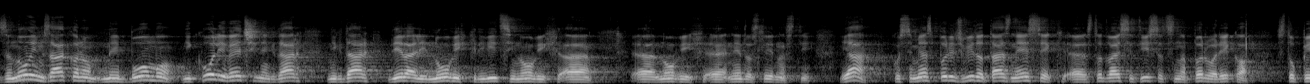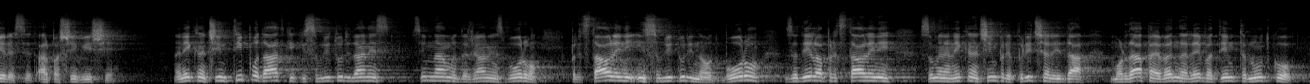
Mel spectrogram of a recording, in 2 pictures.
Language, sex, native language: Slovenian, male, Slovenian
